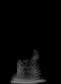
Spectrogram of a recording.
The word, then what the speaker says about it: Maher: I always say his name wrong. – I think it's Maher. – Maher, is it right? – I think okay.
